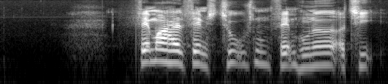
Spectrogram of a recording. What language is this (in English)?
Danish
